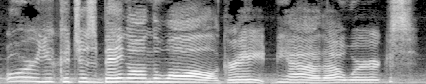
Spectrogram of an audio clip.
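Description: A woman's voice: sits high, fairly even intonation, takes it slowly, slight background noise. A woman playing a frightened, wry young ghost researcher in an audio horror monologue, rambling nervously to herself. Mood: panicked, sarcastic. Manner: rambling nervous self-talk, sardonic, often dropping to whispers.

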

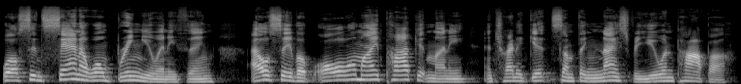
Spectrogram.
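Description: A woman's voice: fairly low pitch, expressive, moderate pace, fairly bright tone. A woman voicing a kind, earnest young boy in a comic radio play.

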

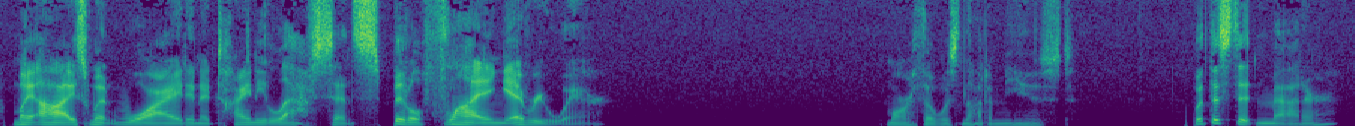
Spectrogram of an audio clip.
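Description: Man voicing an eerily calm horror narrator, dry close sound. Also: lowish voice, no room sound. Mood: eerie, dreamy. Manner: measured, dramatic pauses. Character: male patient narrator of a horror tale, eerily calm and dreamy. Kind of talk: scripted horror story narration.

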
